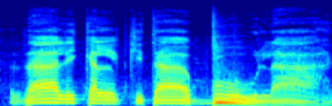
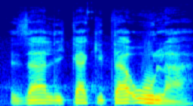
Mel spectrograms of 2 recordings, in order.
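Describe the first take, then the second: First: Every letter is articulated clearly and fully. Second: The letters are slurred and some sounds dropped. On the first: The speaker calls it right. "Jadi harus jelas dia" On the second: The speaker calls it wrong. "tadi zalika ula"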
